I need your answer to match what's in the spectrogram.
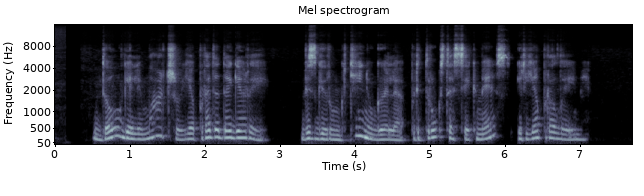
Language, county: Lithuanian, Vilnius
